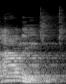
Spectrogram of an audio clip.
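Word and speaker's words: ألف: Makanya ini tetap dibacanya alif, bukan a, tapi alif.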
